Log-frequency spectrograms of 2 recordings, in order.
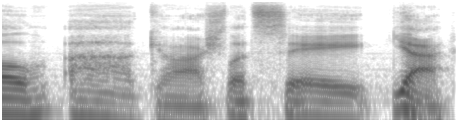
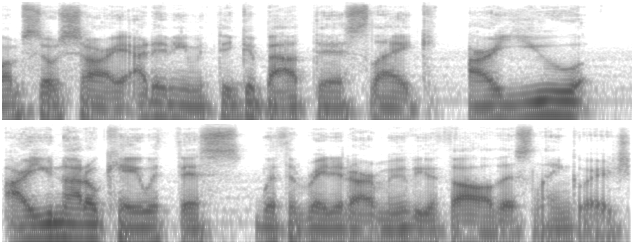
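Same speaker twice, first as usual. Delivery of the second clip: put-on whisper, lower and quieter; 5 semitones lower, 5 dB quieter than usual. Retelling leaning over to someone during a movie: retelling a whisper. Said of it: "and I whisper".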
